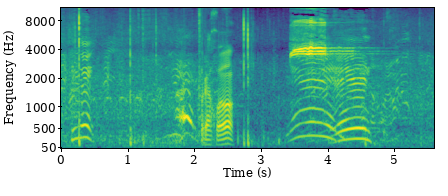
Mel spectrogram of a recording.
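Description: Men shout to each other across an outdoor football pitch.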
